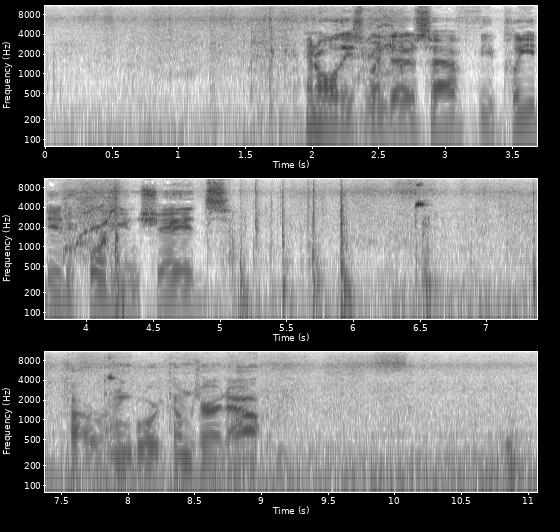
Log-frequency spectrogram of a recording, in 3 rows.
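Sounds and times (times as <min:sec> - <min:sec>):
running board motor: 0:03.8 - 0:04.3.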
